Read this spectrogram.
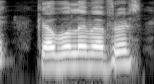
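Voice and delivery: ordinary talk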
